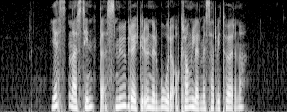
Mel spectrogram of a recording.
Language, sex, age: Norwegian, female, 30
